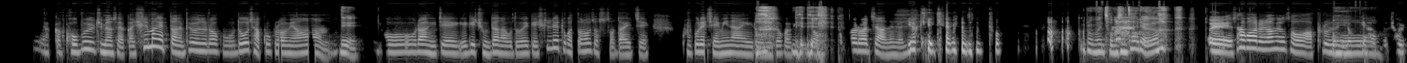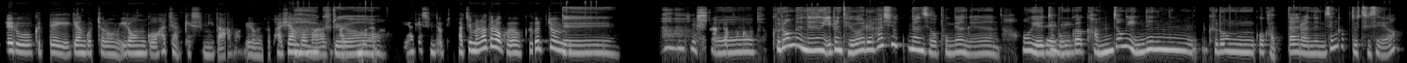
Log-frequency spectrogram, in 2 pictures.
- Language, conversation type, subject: Korean, podcast, 일상에서 AI 도구를 쉽게 활용할 수 있는 팁이 있을까요?
- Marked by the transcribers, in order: other background noise; tapping; laughing while speaking: "아 네네"; laughing while speaking: "이렇게 얘기하면은 또"; laugh; laugh; gasp; laughing while speaking: "신기했어요"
